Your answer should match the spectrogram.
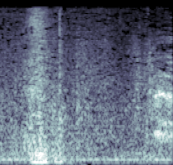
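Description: A single short, breathy burst of noise, like a muffled sneeze, stands out briefly against a quiet background hiss, followed by a faint second puff.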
